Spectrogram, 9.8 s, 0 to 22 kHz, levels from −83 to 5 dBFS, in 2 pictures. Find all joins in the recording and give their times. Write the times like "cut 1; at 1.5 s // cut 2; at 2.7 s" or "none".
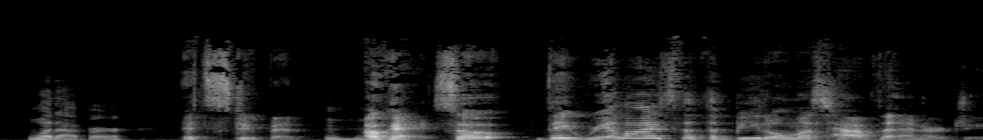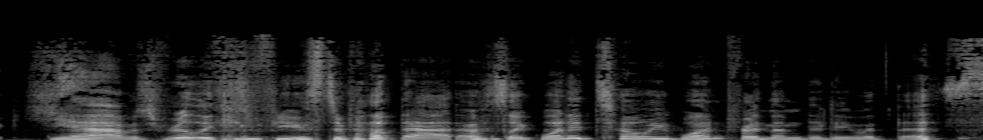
cut 1; at 4.9 s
